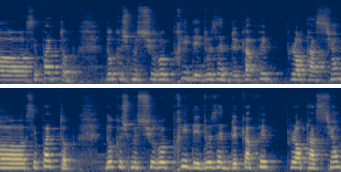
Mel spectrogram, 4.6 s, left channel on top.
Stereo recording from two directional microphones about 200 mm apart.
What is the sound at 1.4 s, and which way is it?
Speech, 40° right (ahead or behind).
